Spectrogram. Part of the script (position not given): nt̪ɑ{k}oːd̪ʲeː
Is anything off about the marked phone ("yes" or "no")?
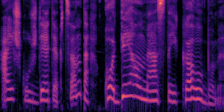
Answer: no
